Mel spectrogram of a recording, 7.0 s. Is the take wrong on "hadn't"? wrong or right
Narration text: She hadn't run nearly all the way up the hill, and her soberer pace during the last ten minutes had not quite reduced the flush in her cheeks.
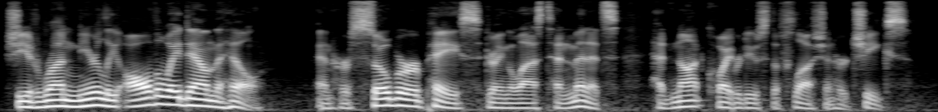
wrong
